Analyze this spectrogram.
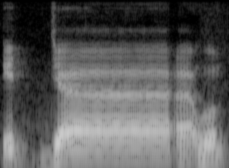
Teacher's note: Pada ayat yang ke-43, izja'ahum idghamuz zal fil jim, ditukar fil jim, diidghamkan zal pada jim menjadi ijja'ahum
